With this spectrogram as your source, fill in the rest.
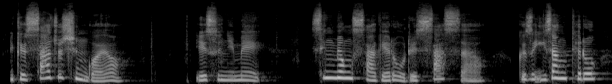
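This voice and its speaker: Preaching with a medium-pitched voice marked by vocal fry, a woman pastor teaches her congregation step by step. She repeats important phrases, poses questions to listeners, and weaves illustrations into the sermon.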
